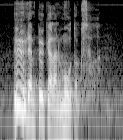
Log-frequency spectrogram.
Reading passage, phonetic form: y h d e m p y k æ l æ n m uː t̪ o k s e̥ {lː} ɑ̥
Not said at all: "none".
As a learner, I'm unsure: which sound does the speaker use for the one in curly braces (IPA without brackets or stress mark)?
lː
